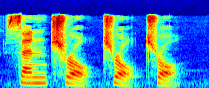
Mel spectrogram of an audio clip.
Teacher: Did you notice I'm making more of a CH sound here instead of a T sound for the T in central?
